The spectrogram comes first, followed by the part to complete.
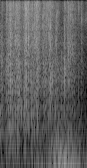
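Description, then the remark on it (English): Two sheets of paper being crumpled up, a continuous dense crinkling and crackling that fills the short moment with bright, irregular rustles and no voices. “I get to crumble it up when I'm done.”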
